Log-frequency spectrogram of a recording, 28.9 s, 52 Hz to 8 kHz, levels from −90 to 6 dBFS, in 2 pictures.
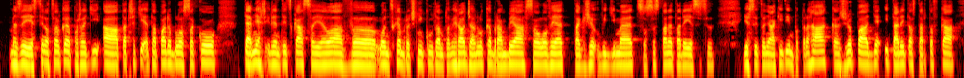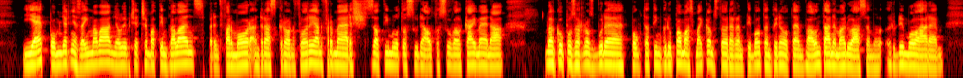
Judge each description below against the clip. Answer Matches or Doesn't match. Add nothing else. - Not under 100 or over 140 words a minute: Doesn't match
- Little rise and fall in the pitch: Matches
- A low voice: Matches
